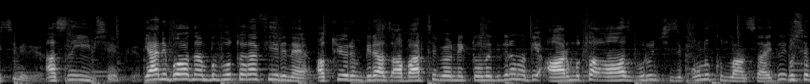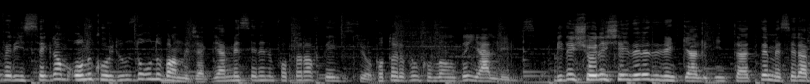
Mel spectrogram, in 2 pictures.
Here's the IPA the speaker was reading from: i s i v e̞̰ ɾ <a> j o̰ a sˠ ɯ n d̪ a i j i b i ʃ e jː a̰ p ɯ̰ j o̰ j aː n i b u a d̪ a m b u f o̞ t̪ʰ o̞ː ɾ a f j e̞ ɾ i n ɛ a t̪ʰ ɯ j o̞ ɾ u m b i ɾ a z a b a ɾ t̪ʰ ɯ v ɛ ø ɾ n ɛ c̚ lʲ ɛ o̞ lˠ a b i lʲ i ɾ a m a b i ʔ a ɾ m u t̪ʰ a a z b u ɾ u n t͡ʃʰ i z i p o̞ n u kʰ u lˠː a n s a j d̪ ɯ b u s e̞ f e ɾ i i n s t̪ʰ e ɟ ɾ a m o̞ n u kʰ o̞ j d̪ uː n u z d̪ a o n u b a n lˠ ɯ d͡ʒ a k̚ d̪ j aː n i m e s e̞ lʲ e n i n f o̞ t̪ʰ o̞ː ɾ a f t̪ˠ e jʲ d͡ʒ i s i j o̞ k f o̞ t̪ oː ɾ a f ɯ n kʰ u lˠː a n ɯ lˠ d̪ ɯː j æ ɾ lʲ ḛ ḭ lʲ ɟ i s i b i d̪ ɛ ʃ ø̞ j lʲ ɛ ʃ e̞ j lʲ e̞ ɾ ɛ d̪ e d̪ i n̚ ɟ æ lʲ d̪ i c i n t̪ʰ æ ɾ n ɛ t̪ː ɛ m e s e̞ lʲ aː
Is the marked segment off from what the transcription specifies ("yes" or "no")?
yes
